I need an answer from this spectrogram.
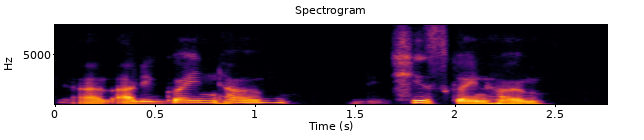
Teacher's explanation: we do not pronounce g at the end so it's not going rather it's going are you going home · in connected speech rules, we do not pronounce G at the end.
